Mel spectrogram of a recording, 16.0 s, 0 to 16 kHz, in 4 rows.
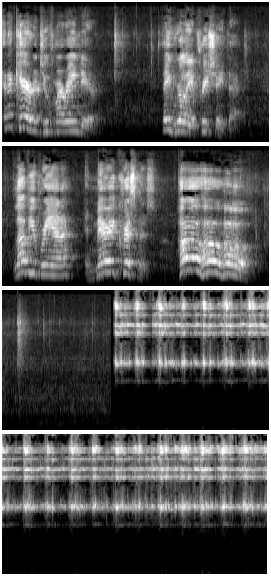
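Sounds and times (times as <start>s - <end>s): sleigh bells jingling: 9.7s - 16.0s.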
